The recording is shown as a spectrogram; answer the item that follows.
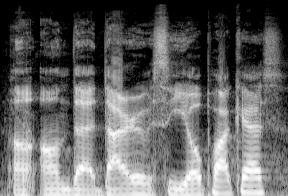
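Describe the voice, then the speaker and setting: A man's voice: fairly low pitch, fast talker, fairly bright tone, smooth. A man co-hosting a podcast in casual chat, telling stories in a laid-back, rambling way with lots of fillers and the odd swear word. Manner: swears and laughs easily. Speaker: podcast co-host.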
